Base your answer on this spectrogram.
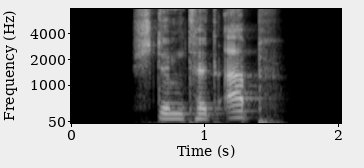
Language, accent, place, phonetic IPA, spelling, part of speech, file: German, Germany, Berlin, [ˌʃtɪmtət ˈap], stimmtet ab, verb, De-stimmtet ab.ogg
- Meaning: inflection of abstimmen: 1. second-person plural preterite 2. second-person plural subjunctive II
